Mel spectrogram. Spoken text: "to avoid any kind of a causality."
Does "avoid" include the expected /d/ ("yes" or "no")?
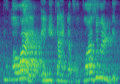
no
